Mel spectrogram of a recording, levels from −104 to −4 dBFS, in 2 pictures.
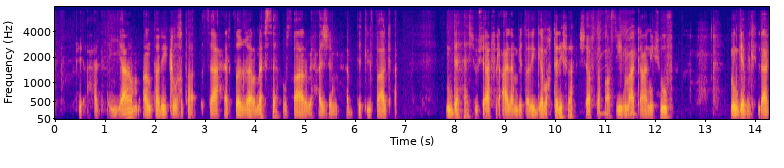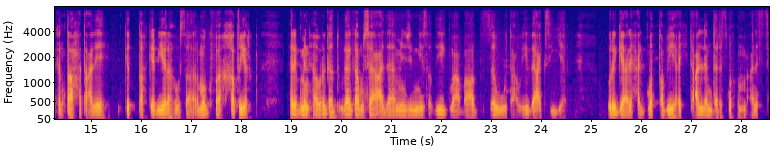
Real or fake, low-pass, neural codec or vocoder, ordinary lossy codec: real; 7.2 kHz; none; none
